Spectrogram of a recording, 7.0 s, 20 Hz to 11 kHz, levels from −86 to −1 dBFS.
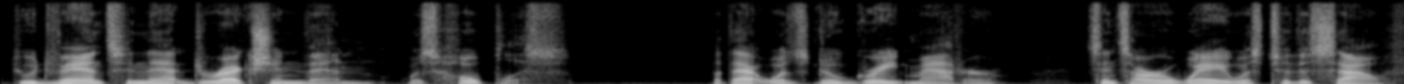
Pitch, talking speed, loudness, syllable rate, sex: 90 Hz, 180 wpm, -22 LUFS, 5.1 syllables/s, male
